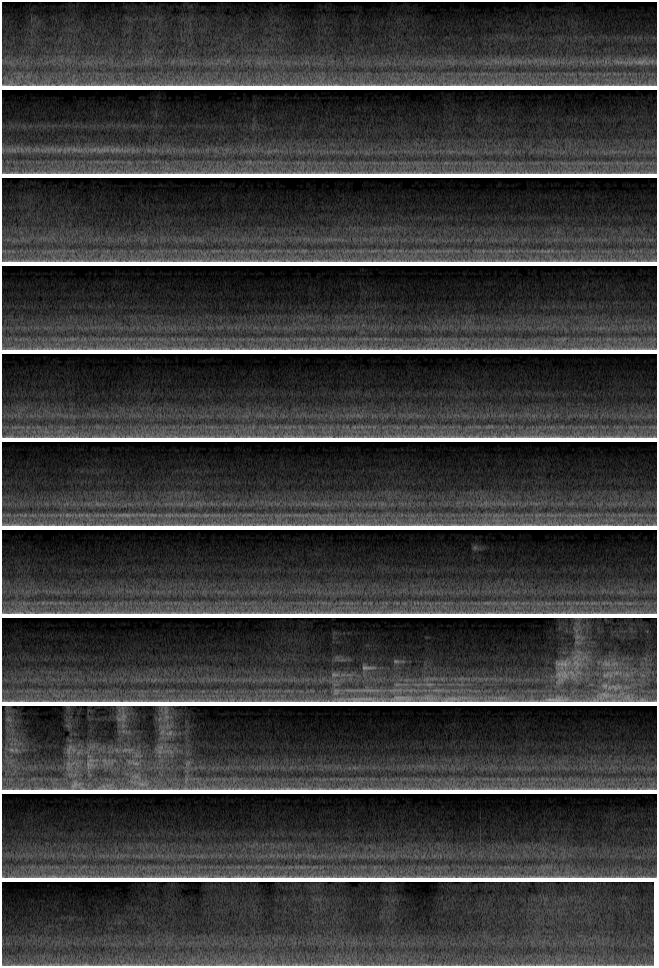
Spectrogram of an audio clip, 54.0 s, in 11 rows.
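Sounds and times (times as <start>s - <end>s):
train wheels rumbling on rail: 0.0s - 36.8s, 39.3s - 54.0s.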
